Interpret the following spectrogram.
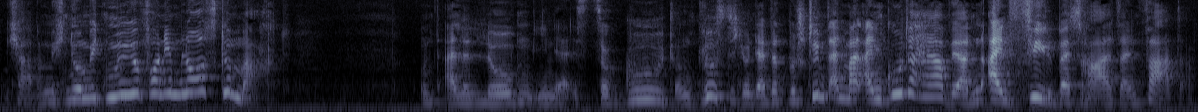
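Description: A woman's voice: medium pitch, very animated, brisk, lightly acted. An actress playing a chatty, saucy young serf maid in a German radio drama, gushing and rambling as she talks. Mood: gushing, defiant. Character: cheeky, chatty young serf maid, loyal and fun-loving.

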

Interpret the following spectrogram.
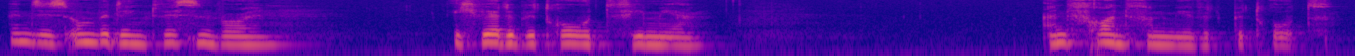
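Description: A young woman in trouble in a radio crime drama. Her voice is dark and mellow at a middling pitch. She speaks in guarded, curt phrases. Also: fairly even intonation, unhurried, slightly rough.

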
